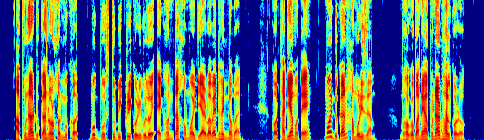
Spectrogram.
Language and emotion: Assamese, happy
